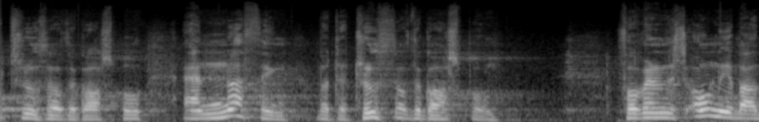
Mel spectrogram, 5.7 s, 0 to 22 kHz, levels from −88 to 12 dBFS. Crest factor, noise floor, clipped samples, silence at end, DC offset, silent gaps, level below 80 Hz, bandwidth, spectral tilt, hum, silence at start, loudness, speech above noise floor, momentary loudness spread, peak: 16 dB; -48 dBFS; under 0.1%; 0 s; under 0.1%; none; -50 dBFS; 16.5 kHz; -6.5 dB/octave; none; 0 s; -19 LUFS; 30 dB; 13 LU; -2 dBFS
